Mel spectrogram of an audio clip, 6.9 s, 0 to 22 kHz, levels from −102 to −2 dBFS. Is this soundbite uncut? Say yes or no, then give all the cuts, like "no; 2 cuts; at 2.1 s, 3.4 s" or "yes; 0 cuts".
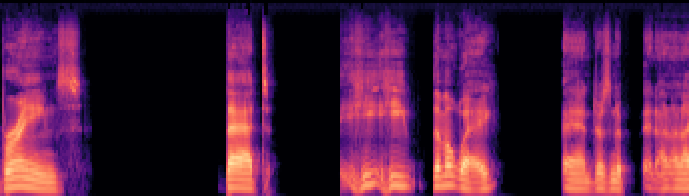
no; 1 cut; at 4.3 s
